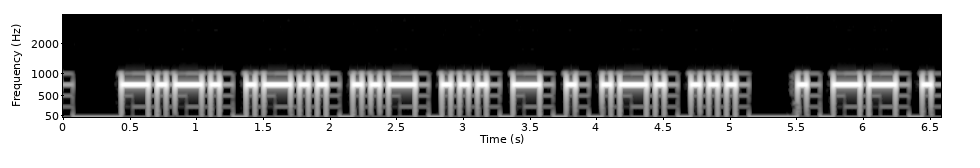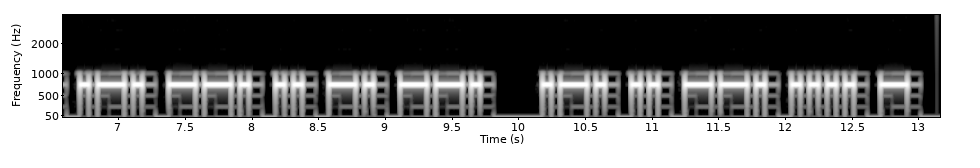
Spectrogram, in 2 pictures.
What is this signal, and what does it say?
Morse code, heard as a keyed tone, about 18 wpm, 750 Hz. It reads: CLUSTERS EMERGING RIGHT
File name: Archive / 18 WPM / 18WPM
